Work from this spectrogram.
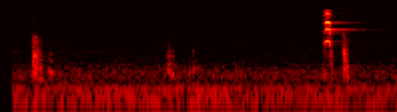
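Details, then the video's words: A female prairie dog kept as a pet, asleep and snoring or talking in her sleep. Brief, sharp squeaks and clicks come at irregular intervals over faint low rumbling, with a louder, shrill double chirp near the end. "Awesome Loud Snoring Prairie Dog"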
